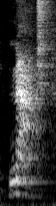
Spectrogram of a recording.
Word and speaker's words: gnat: GNAT, nat.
